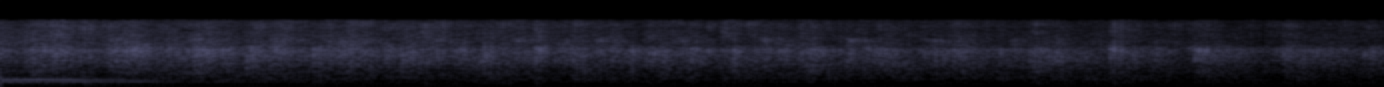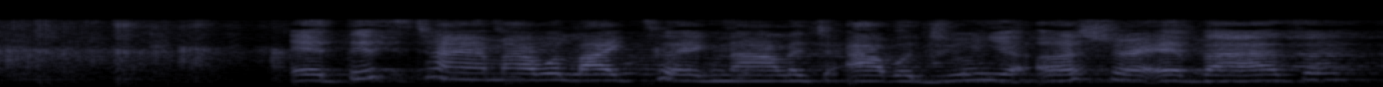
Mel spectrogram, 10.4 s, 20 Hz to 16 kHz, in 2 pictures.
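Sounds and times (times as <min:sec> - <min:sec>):
crowd applauding with many hands clapping: 0:00.0 - 0:06.2
speech: 0:06.3 - 0:10.3.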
